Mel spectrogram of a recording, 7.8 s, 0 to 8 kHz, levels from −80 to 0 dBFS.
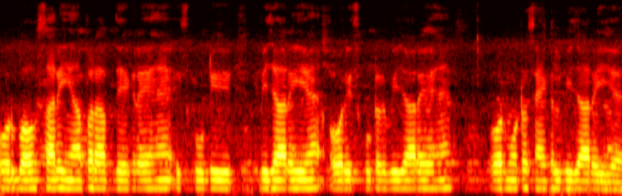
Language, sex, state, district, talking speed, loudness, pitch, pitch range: Hindi, male, Haryana, Rohtak, 200 wpm, -18 LUFS, 125 Hz, 125-130 Hz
